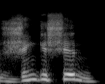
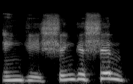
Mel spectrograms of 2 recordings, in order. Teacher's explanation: changing the ZH in Jingishin to SH, making the sh sound. So it goes from j to sh.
